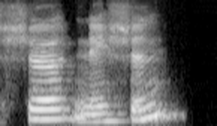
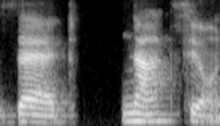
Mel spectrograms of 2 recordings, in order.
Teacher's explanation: in English, T-I-on, you pronounce sh, nation, while in Latin it was a Z, natio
